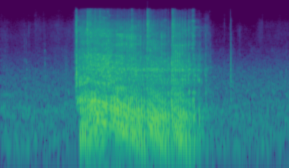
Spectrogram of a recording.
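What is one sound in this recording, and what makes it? A chainsaw revs briefly close by.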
